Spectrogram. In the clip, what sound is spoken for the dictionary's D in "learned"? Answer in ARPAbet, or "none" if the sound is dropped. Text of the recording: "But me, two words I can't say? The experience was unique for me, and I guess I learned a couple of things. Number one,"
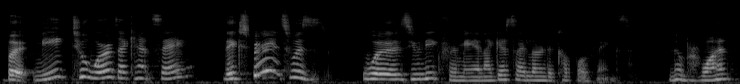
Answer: D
